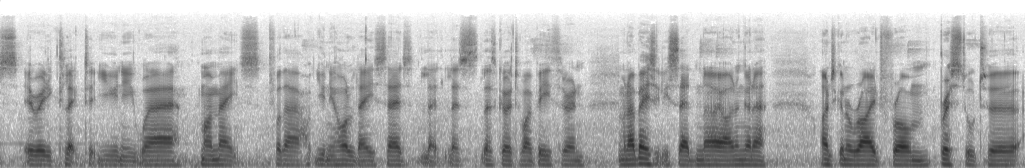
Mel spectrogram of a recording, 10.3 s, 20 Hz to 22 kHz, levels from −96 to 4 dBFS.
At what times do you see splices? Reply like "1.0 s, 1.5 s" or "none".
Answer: 2.3 s, 6.2 s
